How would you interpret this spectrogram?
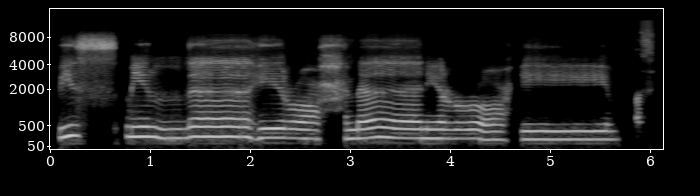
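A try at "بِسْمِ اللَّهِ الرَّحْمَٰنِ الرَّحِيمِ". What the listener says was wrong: Sukunkan dulu ro-nya. Hirro. Habisnya kurang malir. Bismi. Jangan sampai ada yang terputus gini. Bismil. Nah, itu kan ada yang terputus. Ya, jadi napasnya nempel nyambung, ya, suaranya nempel nyambung rokhwah. Ya, rokhawah itu mengalir terus, ya bunyinya nggak ada yang terputus.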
